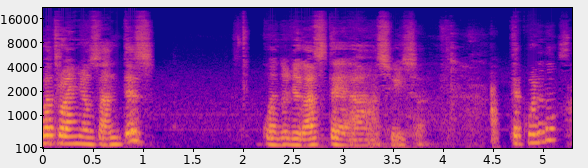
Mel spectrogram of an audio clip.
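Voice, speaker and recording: At a very slow pace, a woman speaks with music in the background. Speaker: podcast host. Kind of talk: podcast interview hosting.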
